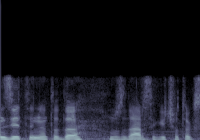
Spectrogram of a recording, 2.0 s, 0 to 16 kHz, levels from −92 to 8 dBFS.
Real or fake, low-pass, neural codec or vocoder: real; 7.2 kHz; none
